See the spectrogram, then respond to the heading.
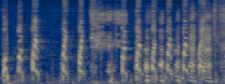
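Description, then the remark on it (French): A voice imitates a hen clucking, fairly loud: a quick run of short, choppy clucks, a drawn-out squawk partway through, then more rapid clucking. “Moi, j'ai pas le goût de sortir de votre bureau pour faire la poule”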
